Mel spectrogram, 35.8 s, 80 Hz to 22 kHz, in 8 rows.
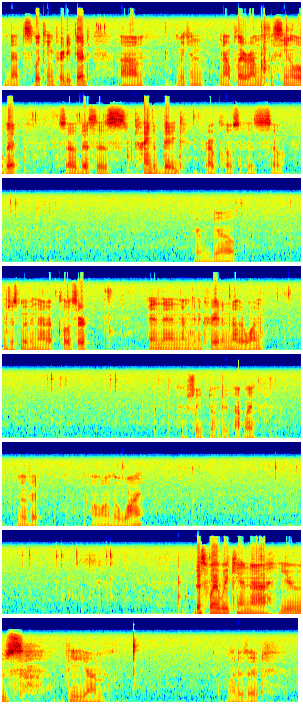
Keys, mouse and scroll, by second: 2.6 Escape, 2.6-3.3 scroll down 3, 4.4 KP_7, 5.1-5.7 scroll down 2, 5.4-5.7 scroll up 2, 5.7 scroll down 1, 6.8 KP_0, 7.5 s, 9.3 click, 9.8 g, 12.7 click, 12.9 middle click, 14.1 KP_Decimal, 14.5 KP_7, 15.2-15.7 scroll down 4, 15.7 scroll down 2, 16.0 KP_1, 17.0 KP_0, 18.2 shift+d, 18.8 click, 19.0 s, 19.8 click, 20.8 ctrl+z, 22.1 g, 24.5 click, 25.3 g, 26.7 click, 26.8 g, 27.4 click, 27.9 right click, 28.7 right click, 30.2 right click.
